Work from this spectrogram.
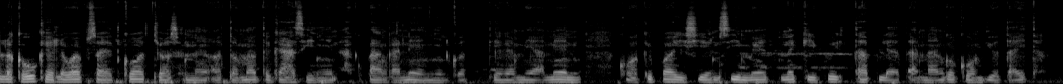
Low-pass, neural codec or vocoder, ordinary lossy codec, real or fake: none; none; none; real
